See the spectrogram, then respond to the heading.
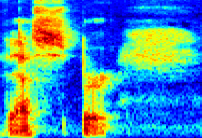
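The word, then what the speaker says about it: VSEPR: a molecule we use what's called the vesper model that's how we pronounce it vesper i'll always remember one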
